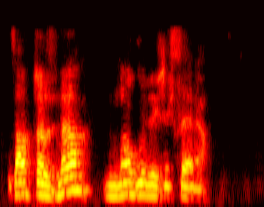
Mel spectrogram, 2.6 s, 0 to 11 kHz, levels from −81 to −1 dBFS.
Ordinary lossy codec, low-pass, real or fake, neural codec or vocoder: AAC, 48 kbps; 7.2 kHz; fake; codec, 16 kHz, 1 kbps, FreqCodec, smaller model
